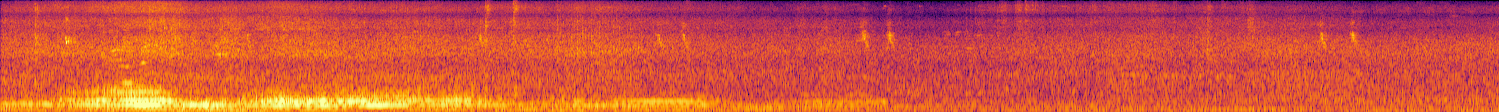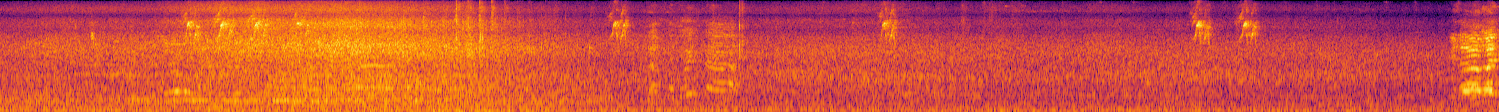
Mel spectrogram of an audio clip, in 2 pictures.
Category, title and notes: Soundscapes > Urban
Ambience Mexico Street Xochimilco
Ambience in Mexico City in tue Vaqueritos turnaround at the sidewalk with tourist guides from Xochimilco's canal making promotions.
vaqueritos, walla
